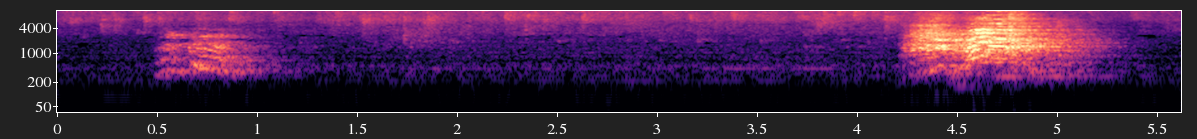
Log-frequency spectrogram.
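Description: Two harsh, raspy scarlet macaw squawks: a short one, then a longer, louder screech about three seconds later, over faint background hiss.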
